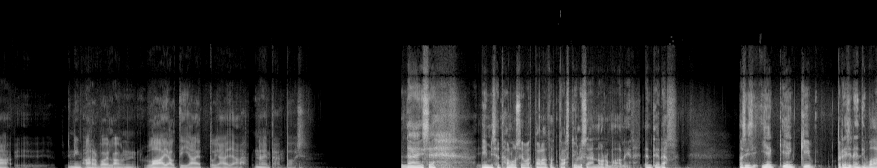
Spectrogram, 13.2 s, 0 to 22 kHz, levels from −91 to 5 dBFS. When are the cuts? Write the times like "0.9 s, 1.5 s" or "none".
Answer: 1.2 s, 1.7 s, 3.7 s, 9.6 s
